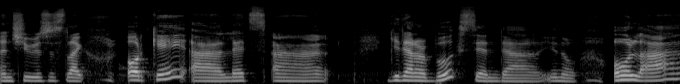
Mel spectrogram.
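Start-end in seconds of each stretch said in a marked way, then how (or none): 1.3-6.8 slow, put-on French accent. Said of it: "With, like, a French accent".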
